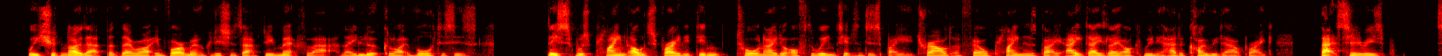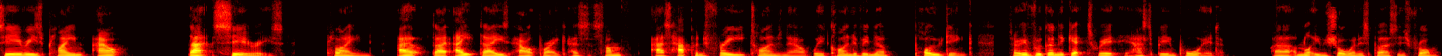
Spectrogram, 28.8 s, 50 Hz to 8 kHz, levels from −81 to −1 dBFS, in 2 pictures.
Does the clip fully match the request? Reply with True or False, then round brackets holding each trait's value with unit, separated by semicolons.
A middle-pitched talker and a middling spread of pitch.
True (145 Hz; 3.4 semitones)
